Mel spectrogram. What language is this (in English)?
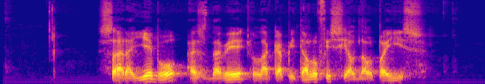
Catalan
